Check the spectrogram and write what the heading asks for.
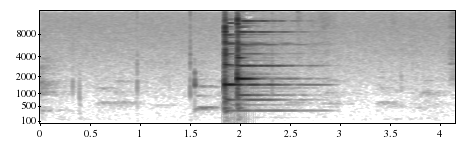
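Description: Duolingo app's correct-answer chime: two quick rising notes that ring out and fade within about a second, with a faint tap just before.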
